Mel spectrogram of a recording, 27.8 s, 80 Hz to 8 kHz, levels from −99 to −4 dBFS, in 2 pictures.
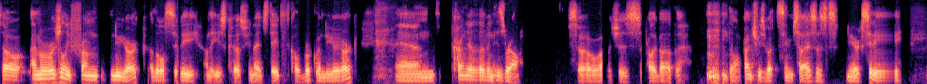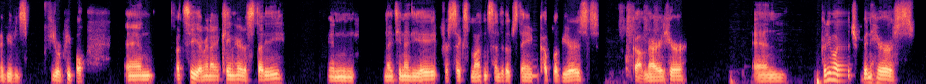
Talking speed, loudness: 170 wpm, -17 LUFS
